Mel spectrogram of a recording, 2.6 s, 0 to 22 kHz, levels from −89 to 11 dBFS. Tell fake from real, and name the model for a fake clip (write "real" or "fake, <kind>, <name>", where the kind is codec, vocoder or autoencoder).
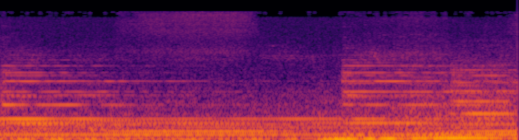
real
